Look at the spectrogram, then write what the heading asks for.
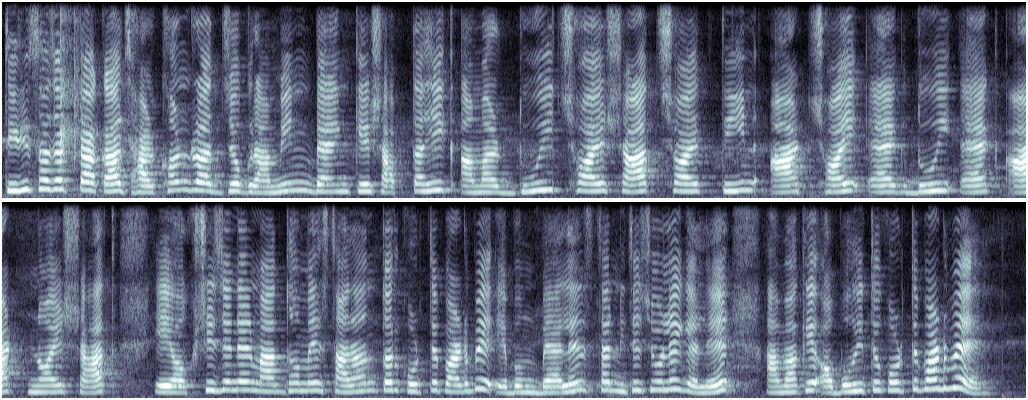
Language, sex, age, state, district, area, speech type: Bengali, female, 30-45, West Bengal, Paschim Bardhaman, urban, read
